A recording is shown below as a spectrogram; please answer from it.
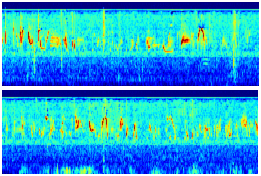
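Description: Several birds calling, a steady run of short, quick chirps and whistled notes. About halfway through a low rumble joins them.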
